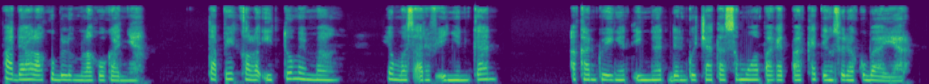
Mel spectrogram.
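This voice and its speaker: A woman narrating a first-person domestic drama in a steady, measured storytelling voice. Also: a little high, slightly rough, no echo, studio quality.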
